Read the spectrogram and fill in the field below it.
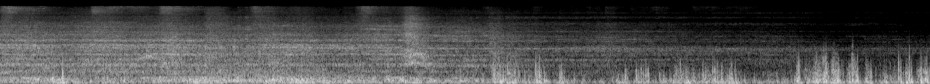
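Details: Class 66 locomotive 66.704 hauling Selby–Felixstowe freight past Spalding: heavy rough roar with sharp clacks as wagons cross rail; sounding noisy after rail grinding.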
